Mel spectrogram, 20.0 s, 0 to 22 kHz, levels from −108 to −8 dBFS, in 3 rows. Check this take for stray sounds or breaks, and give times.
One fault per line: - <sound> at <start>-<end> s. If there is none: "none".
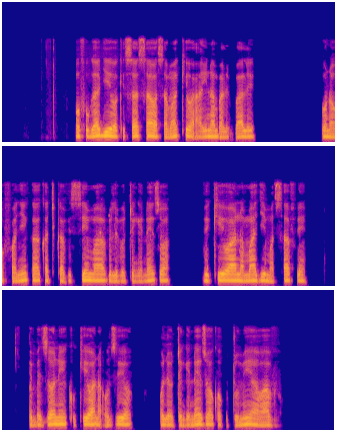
none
